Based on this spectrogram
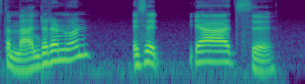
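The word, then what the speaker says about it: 鸭子: 鸭子 Is pronounced with a first tone. In Mandarin, there are 4 tones, which are essential to distinguish the meaning of words. The first tone is a high, level tone.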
